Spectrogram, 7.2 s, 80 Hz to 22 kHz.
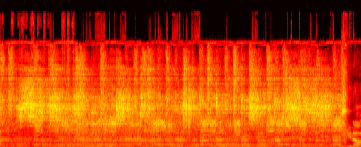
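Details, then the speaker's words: Sony TC854 4-channel reel-to-reel damaged in a fall: music playback wavers slowly in pitch, wobbling once per reel turn; bent, pushed-in hub drags and raises tape tension, causing heavy wow; hub likely needs replacing. "I think this hub's going to have to be replaced because I think there's drag just from the thing being bent I think there's drag there um it sounds like a a lot of wow in there doesn't it"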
